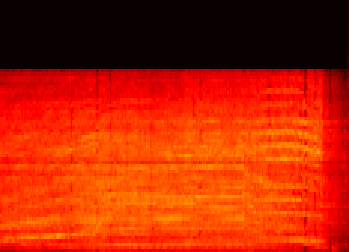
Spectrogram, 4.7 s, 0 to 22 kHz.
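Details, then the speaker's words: A 1970 Sunbeam lawnmower motor (geared, claimed 3HP, normally 120V AC) run directly on 48V DC from batteries in series: it spins up to a steady high whine with a gear note, then winds down smoothly, running normally as a universal motor. "the big question is will it run on direct current will it operate as a universal motor"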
